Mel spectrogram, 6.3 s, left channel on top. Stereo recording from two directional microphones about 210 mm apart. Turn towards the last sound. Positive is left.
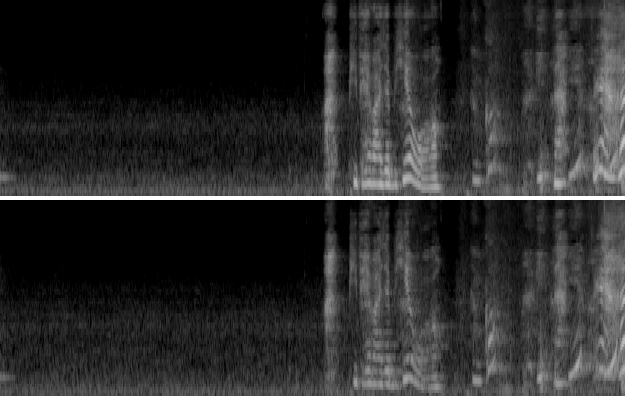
turn(degrees=5)  # may be behind; listen again after turning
